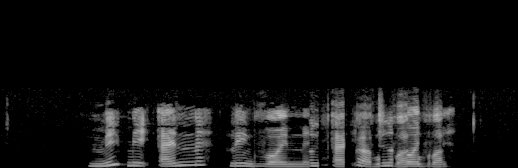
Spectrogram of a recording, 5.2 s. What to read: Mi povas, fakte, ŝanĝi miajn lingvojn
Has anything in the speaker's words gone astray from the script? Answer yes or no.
yes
